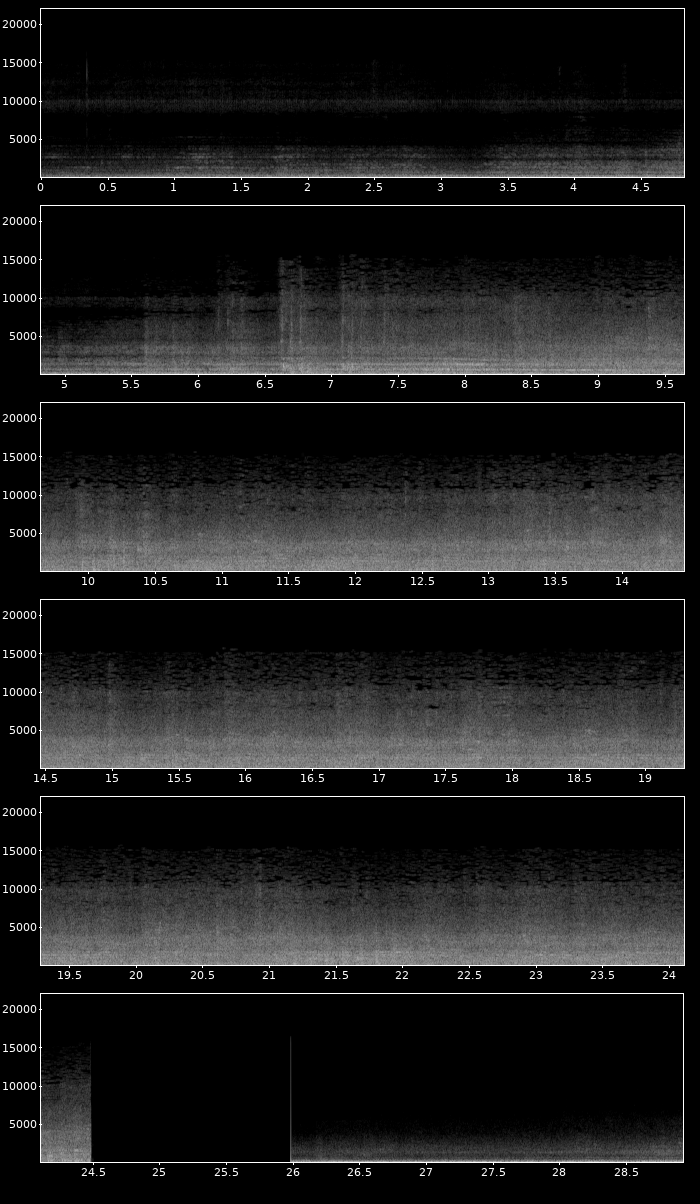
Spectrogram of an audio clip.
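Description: Express train hauled by a diesel locomotive, approaching and passing at speed. The engine hum grows louder over the first several seconds, then gives way to a loud steady rush of wheels on rails. Near the end the sound cuts off abruptly for about a second and a half, then a deep engine drone starts.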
